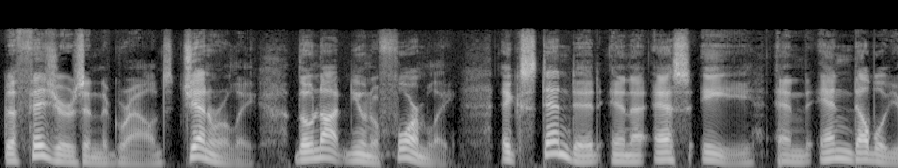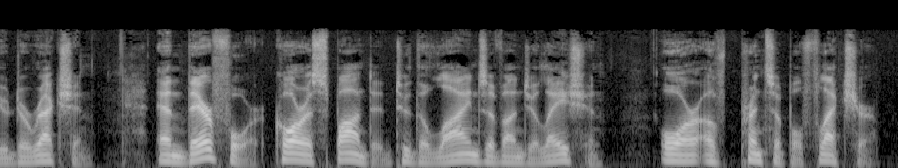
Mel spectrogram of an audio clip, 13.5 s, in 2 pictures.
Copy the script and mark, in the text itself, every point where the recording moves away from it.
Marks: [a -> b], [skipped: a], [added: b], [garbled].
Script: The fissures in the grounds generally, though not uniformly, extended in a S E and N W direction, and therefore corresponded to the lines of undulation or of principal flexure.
The fissures in the grounds generally, though not uniformly, extended in a S E and N W direction, and therefore corresponded to the lines of undulation or of principal flexure.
